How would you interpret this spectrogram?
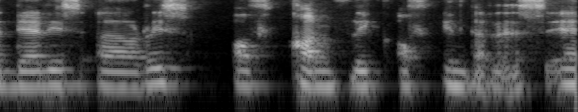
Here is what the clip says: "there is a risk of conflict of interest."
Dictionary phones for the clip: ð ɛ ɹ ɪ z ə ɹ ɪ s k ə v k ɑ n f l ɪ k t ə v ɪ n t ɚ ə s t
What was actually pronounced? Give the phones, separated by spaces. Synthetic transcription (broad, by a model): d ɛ ɹ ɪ s ə ɹ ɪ s k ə f k ɑ n f l ɪ k t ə f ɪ n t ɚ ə s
